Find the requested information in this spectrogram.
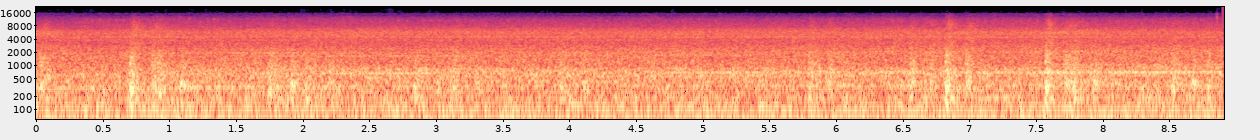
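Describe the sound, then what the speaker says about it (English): A train runs in Train Simulator 2018 on the Isle of Wight Extension, with a continuous low rolling rumble and faint, scattered rail clicks. The sound is steady and moderately quiet, with no talking. "we can open the taps up and see what this train can do"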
